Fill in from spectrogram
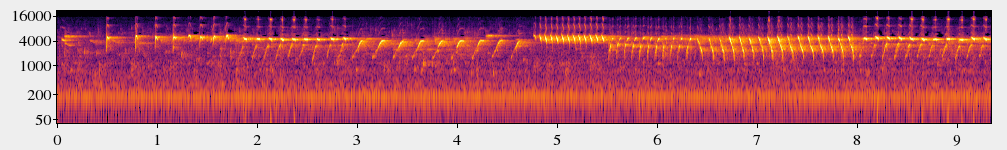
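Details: Canary in full song: a long chain of rapid high trills that shift into a dense buzzing roll and then rolling chattering phrases, over a constant low electrical hum.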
